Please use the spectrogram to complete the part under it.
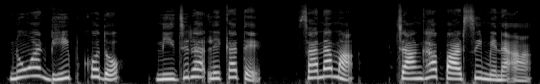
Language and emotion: Santali, neutral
